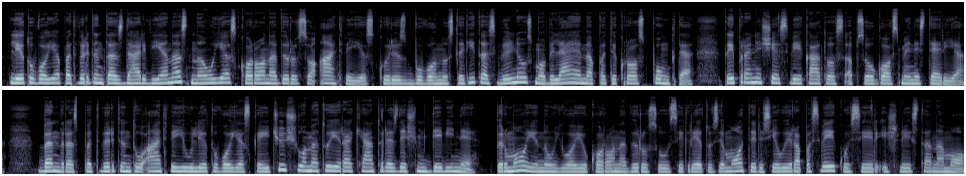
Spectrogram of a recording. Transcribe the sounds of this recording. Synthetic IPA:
lʲiɛt̪ʊʋoːjɛpɐt̪ʲʋʲɪɾʲt̪ʲɪnt̪ɐs̬d̪ɐɾʋʲiɛnɐsnɐʊjɛskoɾɔnɐʋʲɪɾʊsoːʔɑːt̪ʲʋʲɛjɪskʊɾʲɪs̬bʊʋoːnʊst̪ɐt̪ʲiːt̪ɐsʋʲɪlʲnʲɛʊsmobʲɪlʲæːjɛmʲɛpɐt̪ʲɪkɾoːspʊŋkt̪ʲɛt̪ɐɪpɾɑːnʲɛʃʲeːsʲʋʲɛɪkɑːt̪oːsɐ̰psɒʊɡoːsmʲɪnʲɪsʲt̪ʲɛɾʲɪjæ̰bʲɛnd̪ɾɐspɐt̪ʲʋʲɪɾʲt̪ʲɪnt̪uːʔɑːt̪ʲʋʲɛjuːlʲiɛt̪ʊʋoːjɛskɐɪt͡ʃʲʊʃʲuɔmʲɛt̪ʊiːɾɐkʲæːt̪ʊɾʲɛzʲd̪ʲɛʃʲɪmd̪ʲɛʋʲiːnʲɪpʲɪɾmoːjɪnɒʊjuɔjʊkoːɾɔnɐʋʲɪɾʊsuːʊʃʲsʲɪkɾʲeːt̪ʊsʲɛmoːt̪ʲɛɾʲɪsjɛʊiːɾɐpɐsʲʋʲɛɪkʊsʲɪɪɾɪʃʲlʲɛɪst̪ɐnɐmoː

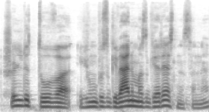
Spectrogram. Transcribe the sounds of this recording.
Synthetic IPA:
ʃɐlʲd̪ʲit̪ʊʋɐjʊmbʊsɡʲiʋʲæːnʲɪmɐs̬ɡʲɛɾʲæːsʲnʲɪsɐnʲɛ

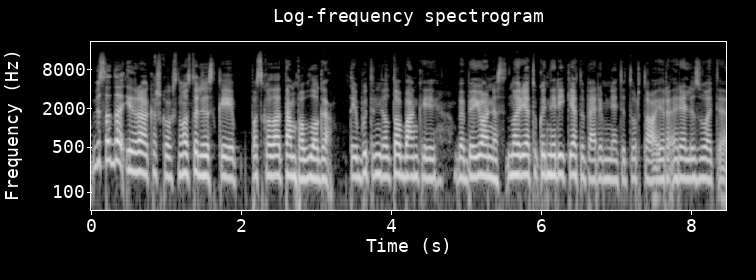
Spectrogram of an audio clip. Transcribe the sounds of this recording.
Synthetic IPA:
ʋʲɪsɐd̪ɐʔiːɾɐkɐʃkoːksnuɔst̪oːlʲɪskɐɪpɐskoːlˠɐt̪ɐmpɐblˠoːɡɐ | t̪ɐɪbuːtʲɛnt̪dʲeːlˠt̪oːbɐŋkɐɪbʲɛɐbʲɛjoːnʲɛsnoːɾʲeːt̪ukɐt̪nʲɛɾʲɛɪkʲeːt̪ʊpʲæːɾʲɛmʲɪnʲeːt̪ʲɪt̪ʊrt̪o̰ːɪɾɾʲɛɐlʲɪzuɔt̪ʲɪ̰

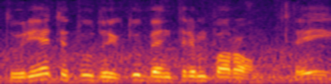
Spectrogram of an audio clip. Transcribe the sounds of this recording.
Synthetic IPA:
t̪ʊɾʲeːt̪ʲɪt̪uːd̪ɐɪkt̪uːbʲɛnt̪ʲɾʲɪmpɐɾoːmt̪ɐɪ

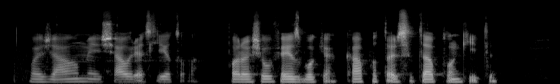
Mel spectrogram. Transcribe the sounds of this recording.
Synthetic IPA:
ʋɐʒʲæːʋoːmʲɛɪʃʲæˑʊɾʲḛːslʲiɛt̪ʊʋɑː | pɐɾɐʃʲɛʊfʲɛɪzbʊkʲɛ̰kʰɑːpɐt̪ɐ̰ɾʲsʲɪt̪ʲɛɐplˠɐŋʲkʲḭːt̪ʲɪ

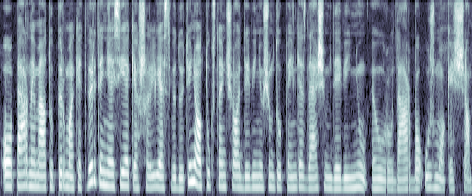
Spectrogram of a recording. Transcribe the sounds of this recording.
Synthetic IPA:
oːpʲɛɾnɐmʲæːt̪uːpʲɪɾmɐkʲɛt̪ʲʋʲɪɾʲt̪ʲɪnʲiɛsʲiɛkʲɛʃɐlʲiɛsʋʲɪd̪ʊt̪ʲɪnʲoːt̪uːkst̪ɐnʲt͡ʃʲoːd̪ʲɛʋʲiːnʲuːʃʲɪmt̪uːpʲɛŋʲkʲɛzʲd̪ʲæːʃʲɪmd̪ʲɛʋʲiːnʲuːɛʊɾuːd̪ɑɾboːʔʊʒmoːkʲiɛʃʲt͡ʃʲo̰ː

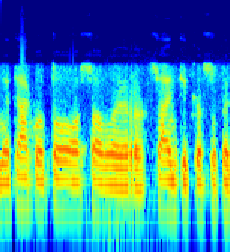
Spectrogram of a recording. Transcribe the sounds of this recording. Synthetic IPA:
nʲɛt̪ʲæːkoːt̪oːsɑːʋoːɪrsɑnʲt̪ʲiːkʲosʊt̪ɐ

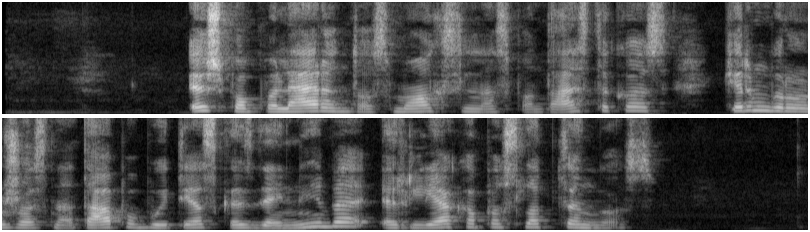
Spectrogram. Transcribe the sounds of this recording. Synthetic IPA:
ɪʃpɔpʊlʲæːɾʲɪnt̪oːsmoːksʲlʲɪnʲeːsfɐnt̪ɑːsʲt̪ʲɪkoːskʲɪɾʲmɡɾɒʊʒoːsnʲɛt̪ɑːpobʊɪt̪ʲeɛskɐzʲd̪ʲiɛnʲiːbʲɛːɪɾlʲiɛkɐpɐslˠɐpʲt̪ʲɪŋɡoːs

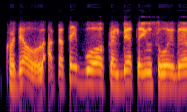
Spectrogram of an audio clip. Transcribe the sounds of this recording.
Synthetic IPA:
koːd̪ʲeːlˠɑ̰ːpʲiɛt̪ɐɪbʊʋoːkɐlʲbʲeːt̪ɐjuːsulˠɐɪd̪oː

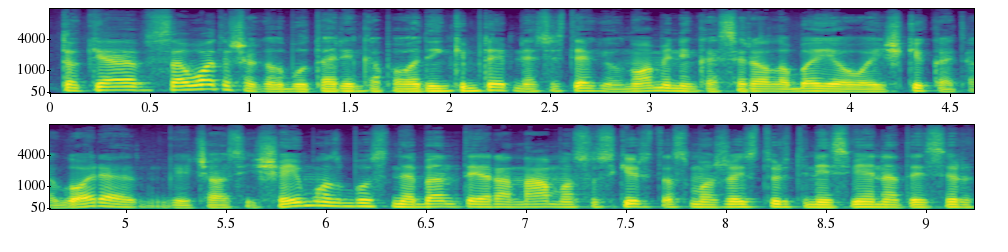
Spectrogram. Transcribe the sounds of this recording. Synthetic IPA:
t̪oːkʲɛsɐʋoɔt̪ʲɪʃkɐɡɐlˠbuːt̪t̪ɑːɾʲɪŋkɐpɐʋɐd̪ʲɪŋʲkʲɪmt̪ɐɪpnʲɛsʋʲɪst̪ʲiɛkjɛʊnuɔmʲɪnʲɪŋkɐsiːɾɐlˠɐbɐɪjɛʊɐɪʃʲkʲɪkɐt̪ʲɛɡoːɾʲɪjɛɡɾʲɛɪt͡ʃʲɛʊsʲɛɪʃʲɛɪmoːsbʊsnʲɛbʲɛnt̪t̪ɐɪiɾɐnɑːmɐssʊsʲkʲɪɾʲsʲtʲɪt̪ɐsmɐʒɐɪst̪ʊrʲt̪ʲɪnʲɛɪsʋʲiɛnʲɛt̪ɐɪsɪr

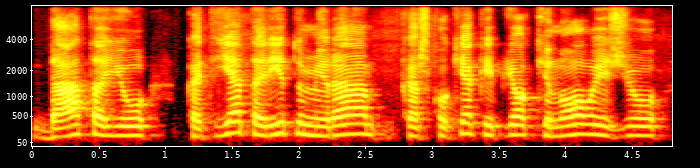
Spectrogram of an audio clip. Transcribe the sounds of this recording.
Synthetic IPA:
d̪ɑːt̪ɐjɛʊkɐt̪jiɛd̪ɐɾʲiːt̪ʊmʲiːɾɐkɐʃkoːkʲiɛkɐɪpjoːkʲɪnoːʋɐɪʒʲʊ

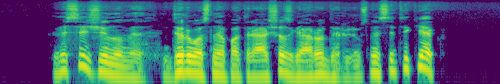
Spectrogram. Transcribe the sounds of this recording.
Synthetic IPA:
ʋʲɪsʲɪʒʲɪːnoːmʲɪd̪ʲɪɾbɐsnʲɛpɐt̪ʲɾʲæːʃʲɛsɡʲæːɾoːd̪ʲɛɾʲlʲɛʊsnʲɛsʲɪt̪ʲɪkʲeːk

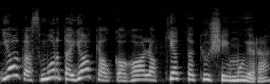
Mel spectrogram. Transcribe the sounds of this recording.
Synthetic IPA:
joːkʲoːsmʊɾt̪oːjoːkʲoːɐlˠkoːɣoːlʲoːkʲiɛk̚t̪oːkʲuːʃʲɛɪmuːiɾɐ

